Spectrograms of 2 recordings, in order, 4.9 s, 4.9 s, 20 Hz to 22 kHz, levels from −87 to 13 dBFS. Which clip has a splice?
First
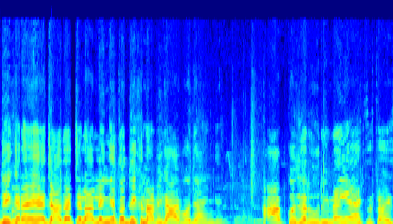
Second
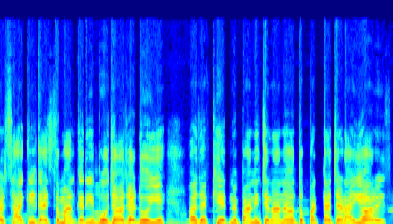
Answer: first; 1 cut; at 3.3 s

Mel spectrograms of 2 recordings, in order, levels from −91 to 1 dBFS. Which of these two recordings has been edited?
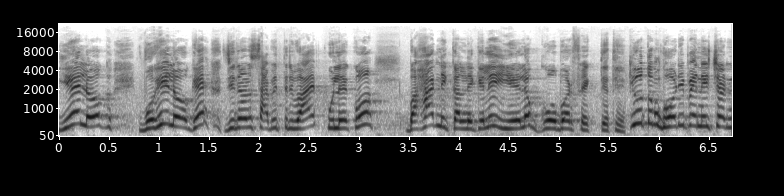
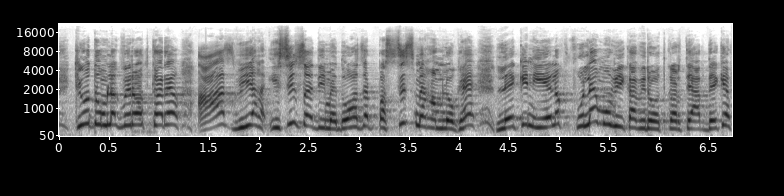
first; 1 cut; at 5.6 s

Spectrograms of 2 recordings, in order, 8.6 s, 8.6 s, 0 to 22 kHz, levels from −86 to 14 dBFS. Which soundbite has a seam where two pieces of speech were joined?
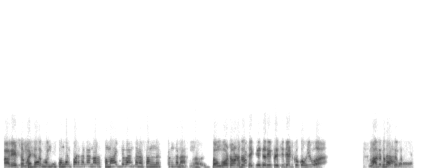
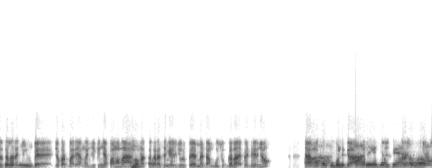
first; 1 cut; at 4.0 s

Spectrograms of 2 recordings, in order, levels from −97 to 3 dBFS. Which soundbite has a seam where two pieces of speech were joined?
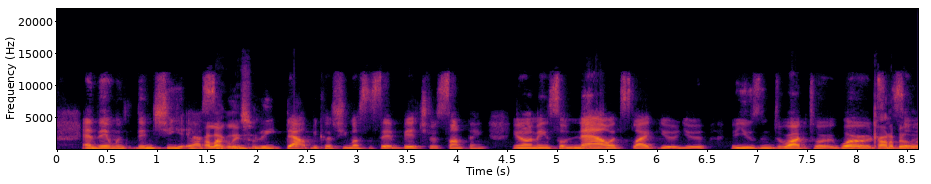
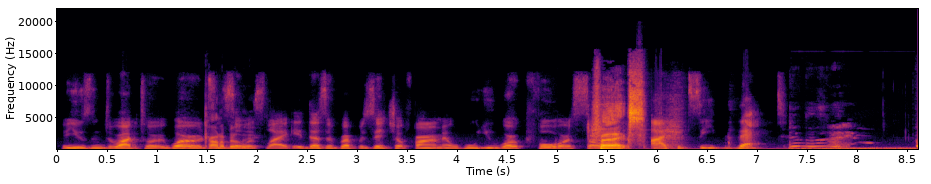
second; 1 cut; at 7.2 s

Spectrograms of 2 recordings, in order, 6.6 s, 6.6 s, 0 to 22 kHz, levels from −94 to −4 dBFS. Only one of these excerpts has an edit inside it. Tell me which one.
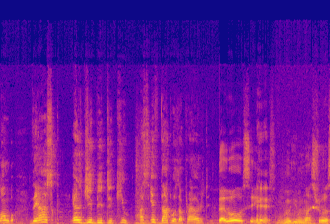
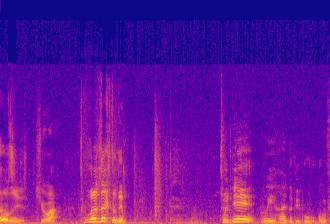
first; 2 cuts; at 4.2 s, 5.5 s

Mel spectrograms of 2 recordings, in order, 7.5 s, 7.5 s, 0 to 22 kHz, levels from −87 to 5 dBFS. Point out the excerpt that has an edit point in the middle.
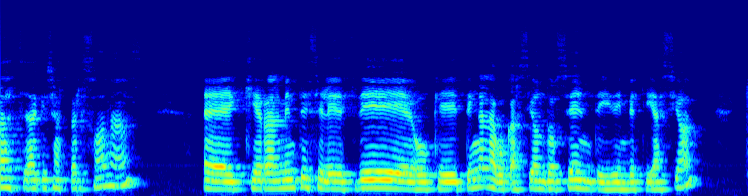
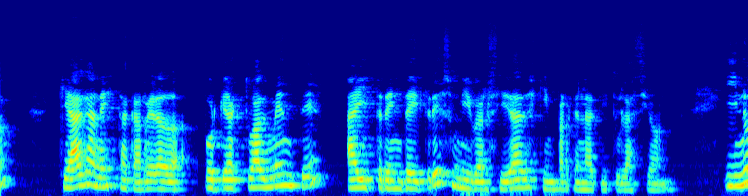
second; 1 cut; at 1.9 s

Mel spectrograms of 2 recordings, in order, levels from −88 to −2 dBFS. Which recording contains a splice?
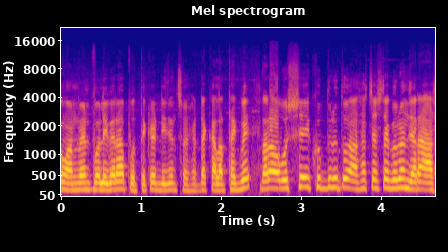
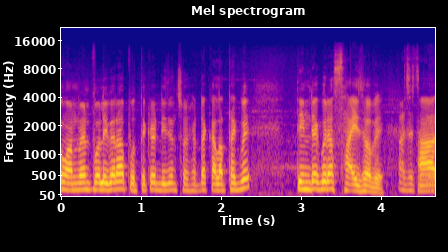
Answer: first; 1 cut; at 2.5 s

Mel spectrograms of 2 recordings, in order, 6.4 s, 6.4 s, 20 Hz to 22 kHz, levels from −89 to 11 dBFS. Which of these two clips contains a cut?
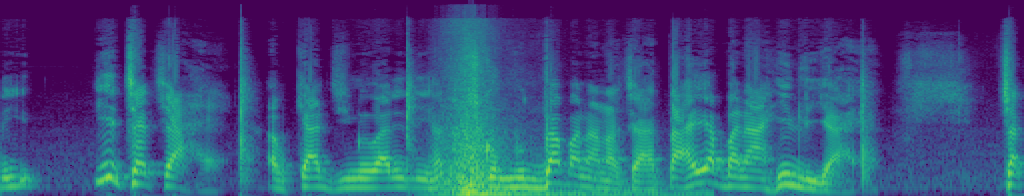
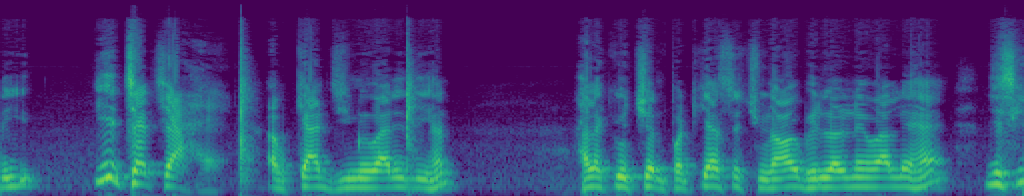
first; 1 cut; at 3.0 s

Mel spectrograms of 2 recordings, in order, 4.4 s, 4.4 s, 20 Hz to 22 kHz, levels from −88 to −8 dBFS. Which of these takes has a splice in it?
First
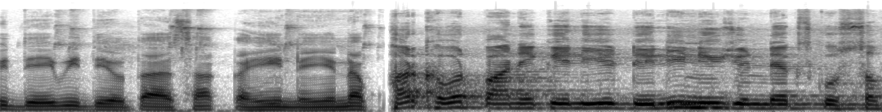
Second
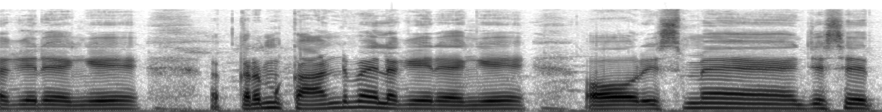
first; 1 cut; at 1.7 s

